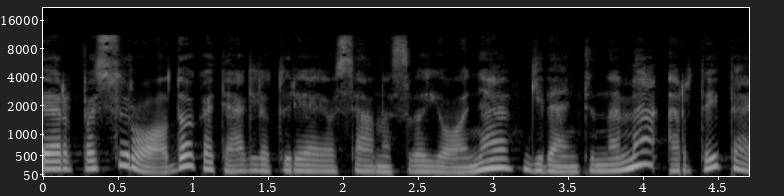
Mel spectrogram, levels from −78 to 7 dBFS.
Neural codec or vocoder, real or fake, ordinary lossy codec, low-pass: autoencoder, 48 kHz, 128 numbers a frame, DAC-VAE, trained on Japanese speech; fake; MP3, 48 kbps; 14.4 kHz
